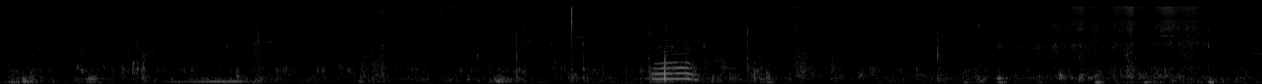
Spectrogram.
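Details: Alpaca females eating hay at a trough, choosing the best stalks; quiet, steady crunching and rustling bites, broken once by a brief harmonic call near the middle, over low steady hiss.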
